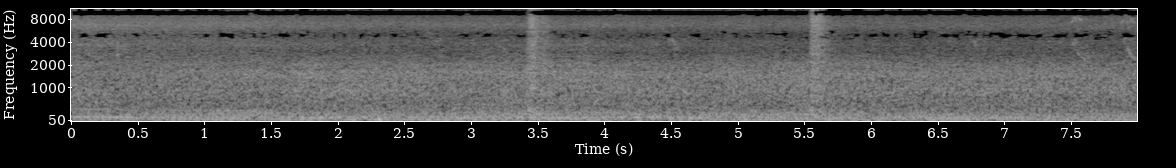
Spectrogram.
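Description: Steady road traffic noise from a city intersection with cars driving through, under a low hum. Two brief sharp clicks come about two seconds apart, near the middle.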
